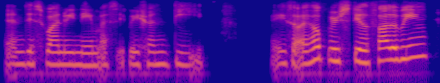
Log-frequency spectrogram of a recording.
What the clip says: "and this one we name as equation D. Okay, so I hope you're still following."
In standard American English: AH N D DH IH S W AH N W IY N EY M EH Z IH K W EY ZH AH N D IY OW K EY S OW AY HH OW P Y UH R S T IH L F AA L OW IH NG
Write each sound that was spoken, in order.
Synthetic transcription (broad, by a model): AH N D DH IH S W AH N W IY N EY M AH S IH K W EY SH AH N D IY OW K EY S OW AY HH OW P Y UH R S T IH L F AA L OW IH NG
